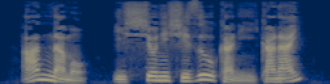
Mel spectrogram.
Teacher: If you say the nai form of a verb with a rising intonation, you're inviting someone to do something.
